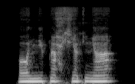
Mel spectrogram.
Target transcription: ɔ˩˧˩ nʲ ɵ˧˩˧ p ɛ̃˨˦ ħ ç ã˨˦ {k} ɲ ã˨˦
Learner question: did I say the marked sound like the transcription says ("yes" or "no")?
yes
